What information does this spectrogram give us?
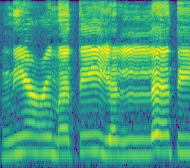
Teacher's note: یا کو لام مشدد سے ملائیں گے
